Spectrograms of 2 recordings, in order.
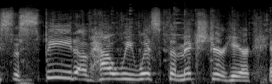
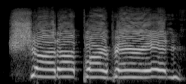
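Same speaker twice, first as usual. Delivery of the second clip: slow mock shout; 9 semitones higher, much slower than usual. Real, not acted. Host yelling at cohost Barbarian after another joke, slow mock shout. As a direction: drag out the name in a mock yell.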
